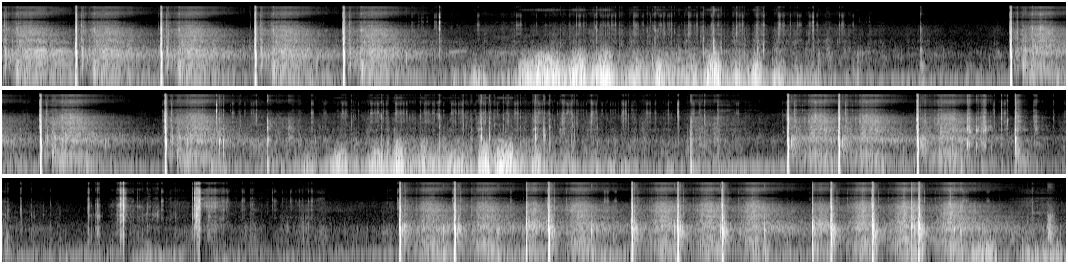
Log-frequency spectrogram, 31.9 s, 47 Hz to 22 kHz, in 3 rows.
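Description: Knight's Armament SR-15 5.56 mm rifle fired in several strings of quick, sharp shots, with pauses between strings and the densest string near the end. A low rumble fills one of the gaps early on.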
